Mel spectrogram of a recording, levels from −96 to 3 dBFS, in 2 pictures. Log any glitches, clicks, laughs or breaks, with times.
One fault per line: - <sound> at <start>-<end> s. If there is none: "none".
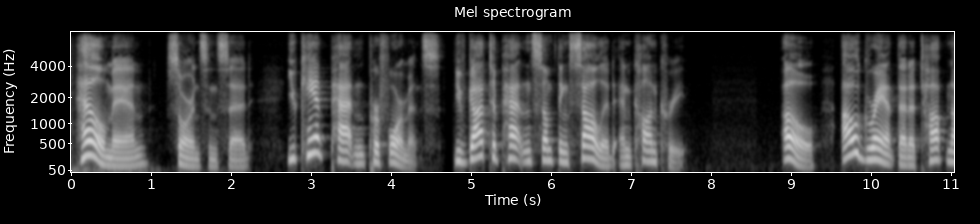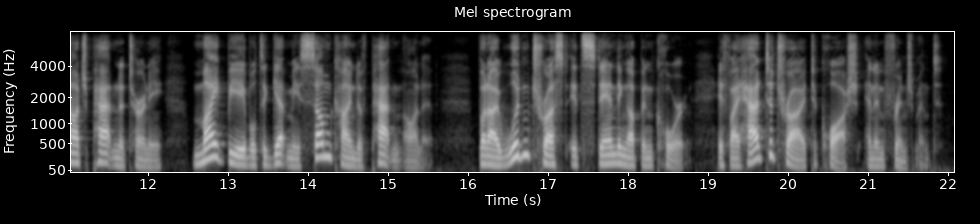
none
